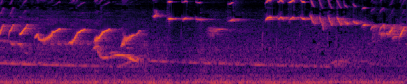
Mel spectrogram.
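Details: Wild-caught white-rumped shama in competitive forest-voice song: varied looping whistled phrases, then high trilled notes. A steady low tone hums underneath throughout.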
